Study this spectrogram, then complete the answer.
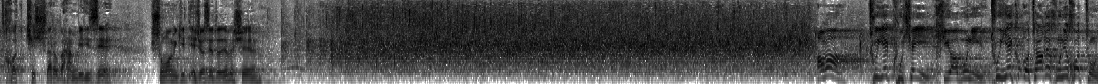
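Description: An elderly man speaks forcefully through a microphone, echoing in a large hall.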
